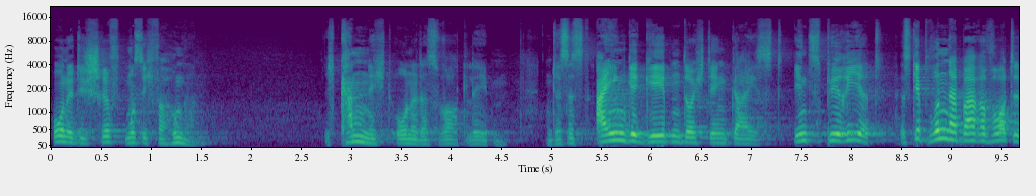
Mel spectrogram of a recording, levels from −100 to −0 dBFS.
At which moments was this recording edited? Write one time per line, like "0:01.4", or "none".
0:04.9
0:08.4

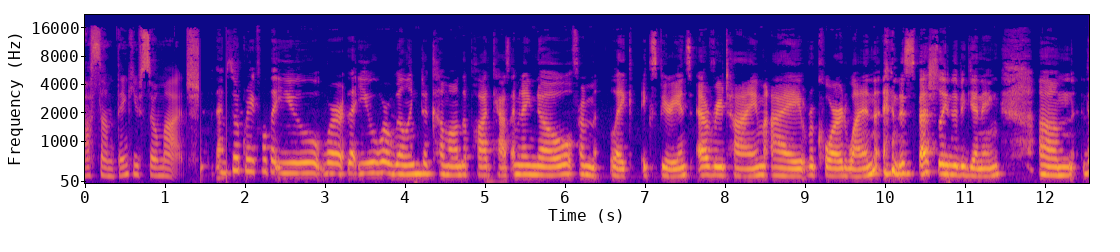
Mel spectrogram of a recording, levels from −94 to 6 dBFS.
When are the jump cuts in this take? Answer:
none

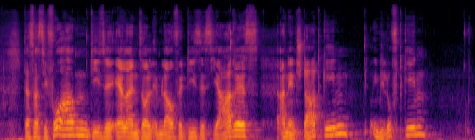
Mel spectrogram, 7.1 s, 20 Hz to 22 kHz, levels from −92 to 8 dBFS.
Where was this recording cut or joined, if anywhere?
0:04.2

